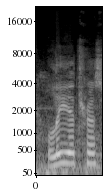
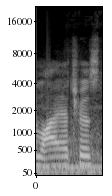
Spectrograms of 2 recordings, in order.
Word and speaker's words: Liatris: Leatris or Liatris, depending on how you like to pronounce it.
